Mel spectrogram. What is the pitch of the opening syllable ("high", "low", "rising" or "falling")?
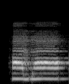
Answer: high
